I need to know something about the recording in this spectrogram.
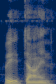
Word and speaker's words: resign: ठीक, और नेक्स्ट देखिए नेक्स्ट है RESIGN, ठीक, लास्ट में है ना जी एन, तो इसका क्या हो जाएगा रिजाइन, RESIGN रिजाइन मतलब त्याग पत्र देना, RESIGN रिजाइन, रिजाइन मतलब त्याग पत्र देना।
